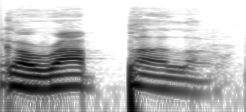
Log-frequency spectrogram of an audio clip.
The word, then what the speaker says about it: Garoppolo: Garoppolo. Isn't that his name? – Garoppolo.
